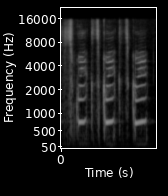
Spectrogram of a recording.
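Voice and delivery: tiny high squeaks of a mouse; squeaky mouse. Acted. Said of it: "said the mouse".

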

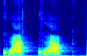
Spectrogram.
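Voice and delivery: high, loud short quacks; duck quack. A narrator's reading. Storyteller as the duck calling to the spider, loud quacking. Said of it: "called the duck".

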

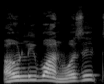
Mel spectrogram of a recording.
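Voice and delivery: high, mocking question; sneering. A narrator's reading. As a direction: taunt as the scornful cook. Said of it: "sneered the cook".

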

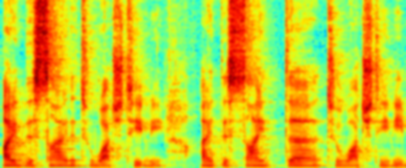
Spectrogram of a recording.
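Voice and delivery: slow "decided to" with one t only; "decided to" slurred together. Shown as a demonstration. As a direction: say just one t between "decided" and "to".

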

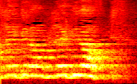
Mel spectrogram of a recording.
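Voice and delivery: ordinary talk

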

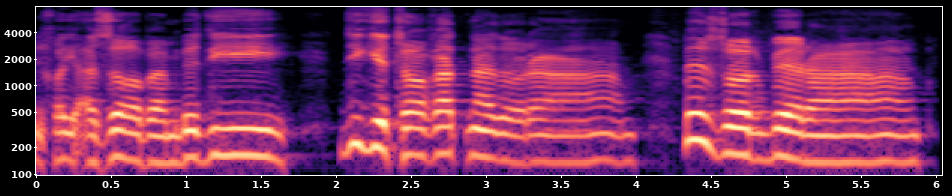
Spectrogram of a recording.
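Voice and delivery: slow, anguished plea; pleading. Acted. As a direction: beg to be let go, stretching the words. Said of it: "بعد با التماس به روح گفت".

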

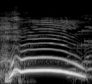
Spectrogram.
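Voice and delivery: loud, piercingly high hoot; high whoop. Real, not acted. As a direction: let out a high frustrated whoop. Cries out after lost play.

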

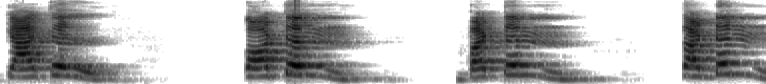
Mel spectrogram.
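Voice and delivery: कैटल, कॉटन, बटन, सडन one by one, final L or N sounded as its own syllable; example words sounded out. Shown as a demonstration. Teacher showing where the sound comes, कैटल, कॉटन, बटन, सडन with distinct syllabic endings. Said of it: "आवाज आ रही है".

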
